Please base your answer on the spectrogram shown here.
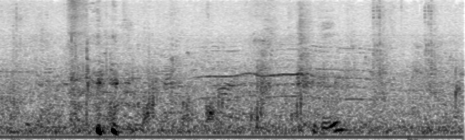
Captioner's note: laughing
